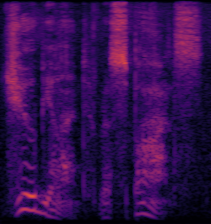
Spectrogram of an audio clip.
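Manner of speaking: slow whispered repeat of Jubilant response; whispered echo. Shown as a demonstration. Preacher echoing the quote to himself, slow whisper. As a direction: breathe the word Jubilant slowly, voiceless. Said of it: "It is Adam's jubilant response".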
